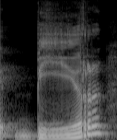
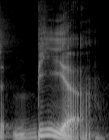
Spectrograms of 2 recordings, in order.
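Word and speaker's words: Bier: In all other situations, the R is pronounced like a short uh and this phenomenon is called the German vocalic R. And it's not difficult to pronounce. Let's have a look at an example. Beer. We don't say beer. It's also not beer. And beer is also wrong. The correct pronunciation is beer.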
